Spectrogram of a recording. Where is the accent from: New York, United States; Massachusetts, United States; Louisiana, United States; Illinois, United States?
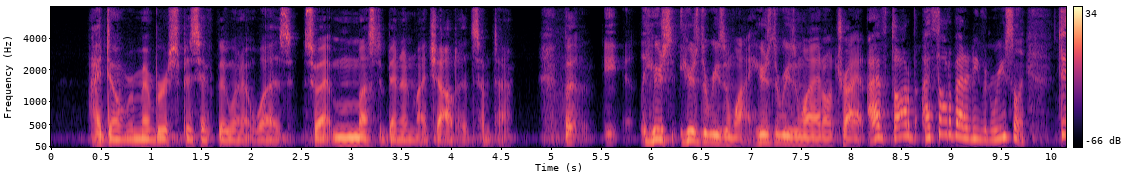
Louisiana, United States; we are from Louisiana.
